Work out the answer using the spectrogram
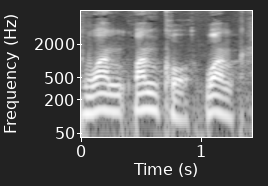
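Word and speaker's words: わんこ: You're pronouncing it wrong, though. It's not wank, it's wanko. Like wankosoba. Wankosoba, right?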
